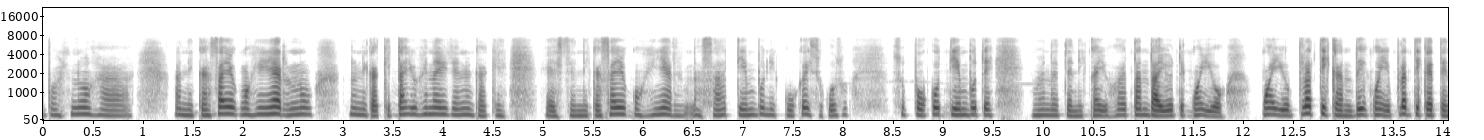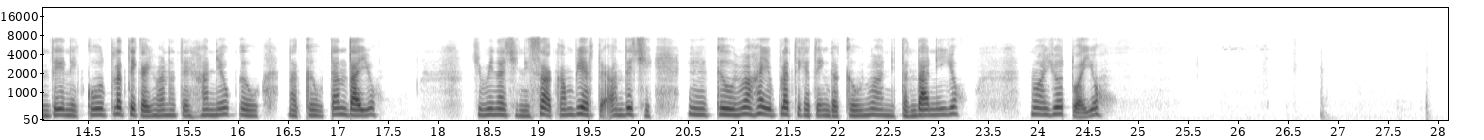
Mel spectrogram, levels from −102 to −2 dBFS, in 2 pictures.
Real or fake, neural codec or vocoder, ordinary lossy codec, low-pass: real; none; none; 7.2 kHz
